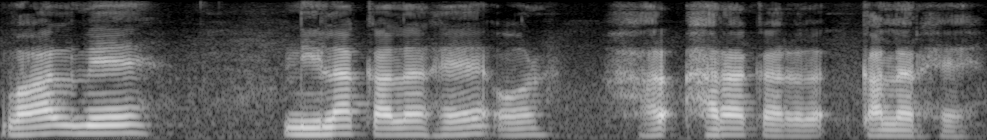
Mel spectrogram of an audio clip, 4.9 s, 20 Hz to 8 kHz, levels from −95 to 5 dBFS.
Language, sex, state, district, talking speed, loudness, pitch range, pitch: Hindi, male, Arunachal Pradesh, Lower Dibang Valley, 135 wpm, -17 LUFS, 120-155 Hz, 140 Hz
